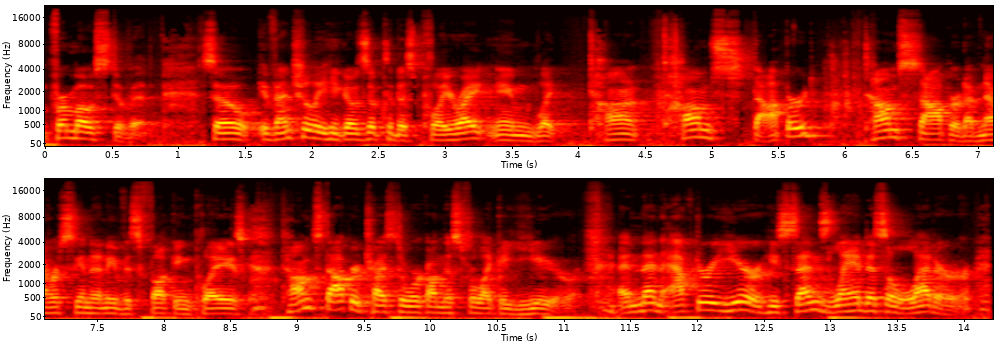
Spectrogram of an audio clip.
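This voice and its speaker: A man telling behind-the-scenes stories in a casual podcast chat, sweary and animated. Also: mid-range voice. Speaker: podcast panelist. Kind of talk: casual storytelling in a film discussion. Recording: echoey room.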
